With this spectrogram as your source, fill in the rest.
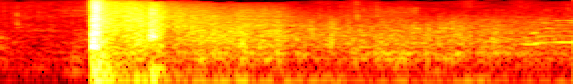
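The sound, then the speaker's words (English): A warning gunshot fired from the bastions of a fort during a battle reenactment. One sharp, loud blast is followed by a quick second bump and a rumbling tail that fades slowly. “They fire a warning shot. And then another.”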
